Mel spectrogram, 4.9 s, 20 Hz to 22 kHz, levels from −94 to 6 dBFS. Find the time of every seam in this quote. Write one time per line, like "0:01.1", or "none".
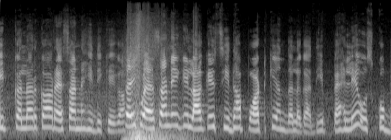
0:01.5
